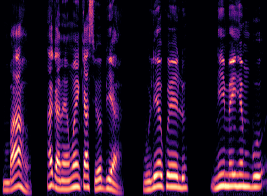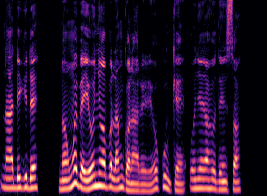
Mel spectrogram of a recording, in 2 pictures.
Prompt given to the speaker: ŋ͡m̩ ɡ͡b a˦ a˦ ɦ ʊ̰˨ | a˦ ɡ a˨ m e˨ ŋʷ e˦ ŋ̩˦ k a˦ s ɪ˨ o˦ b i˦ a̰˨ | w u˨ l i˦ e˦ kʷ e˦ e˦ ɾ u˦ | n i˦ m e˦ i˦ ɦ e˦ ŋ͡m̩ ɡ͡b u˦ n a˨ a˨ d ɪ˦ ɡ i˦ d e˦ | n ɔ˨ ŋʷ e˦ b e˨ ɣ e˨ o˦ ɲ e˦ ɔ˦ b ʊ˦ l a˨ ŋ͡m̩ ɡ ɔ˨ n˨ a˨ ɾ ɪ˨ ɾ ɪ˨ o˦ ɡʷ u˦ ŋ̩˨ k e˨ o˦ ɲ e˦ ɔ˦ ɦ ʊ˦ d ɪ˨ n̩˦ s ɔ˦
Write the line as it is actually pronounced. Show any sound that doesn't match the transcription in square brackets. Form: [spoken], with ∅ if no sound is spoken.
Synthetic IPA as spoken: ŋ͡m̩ ɡ͡b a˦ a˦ ɦ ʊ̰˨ | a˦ ɡ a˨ m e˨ ŋʷ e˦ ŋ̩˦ k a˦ s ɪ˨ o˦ b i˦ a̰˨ | w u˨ l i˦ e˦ kʷ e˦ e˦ [l] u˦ | n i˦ m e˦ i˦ ɦ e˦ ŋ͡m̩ ɡ͡b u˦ n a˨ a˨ d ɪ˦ ɡ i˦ d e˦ | n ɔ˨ ŋʷ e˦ b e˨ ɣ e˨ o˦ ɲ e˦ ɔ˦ b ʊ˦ l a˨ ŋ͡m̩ ɡ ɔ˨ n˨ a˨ ɾ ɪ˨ ɾ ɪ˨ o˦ [kʷ] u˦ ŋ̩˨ k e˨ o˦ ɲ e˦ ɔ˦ ɦ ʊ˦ d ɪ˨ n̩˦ s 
